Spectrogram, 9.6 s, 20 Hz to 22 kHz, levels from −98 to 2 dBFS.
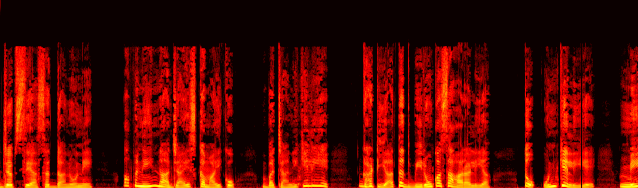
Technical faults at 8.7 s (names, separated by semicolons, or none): gap between stream segments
